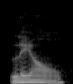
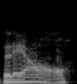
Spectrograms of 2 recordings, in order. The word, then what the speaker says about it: Lyon: A linguistics professor from Lyon, see, I speak French, I said that correctly, Lyon, points out that the English language uses thousands of words taken from French about 1,000 years ago.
